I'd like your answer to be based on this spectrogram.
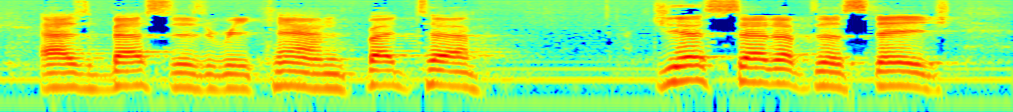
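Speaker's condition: Slowed speech, swallowing problems

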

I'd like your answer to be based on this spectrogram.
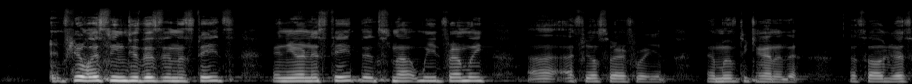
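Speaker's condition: Cerebral palsy; smokes a lot of cannabis

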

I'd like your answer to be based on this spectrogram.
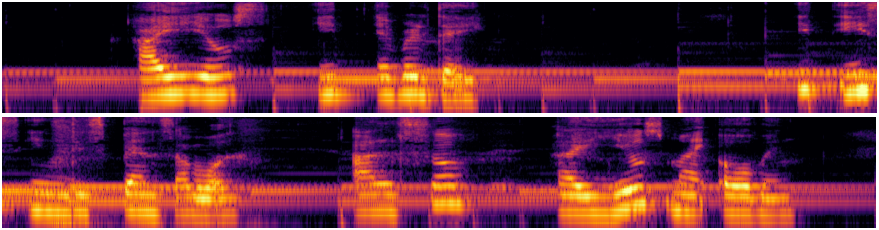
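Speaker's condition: No condition

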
